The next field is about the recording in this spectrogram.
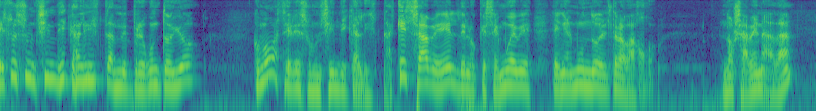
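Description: A man talks at a fairly quick pace with a high pitch and very wide pitch swings. His loudness stays very even throughout. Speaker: radio panelist. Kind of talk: panel debate. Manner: animated.

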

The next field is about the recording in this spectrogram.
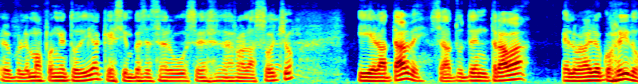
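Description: He has an unremarkable speaking voice, pitched in the middle range with ordinary variation. This man's delivery is fairly quick. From Dominican Republic. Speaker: cider bar owner and cider pourer. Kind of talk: casual interview. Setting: radio studio.

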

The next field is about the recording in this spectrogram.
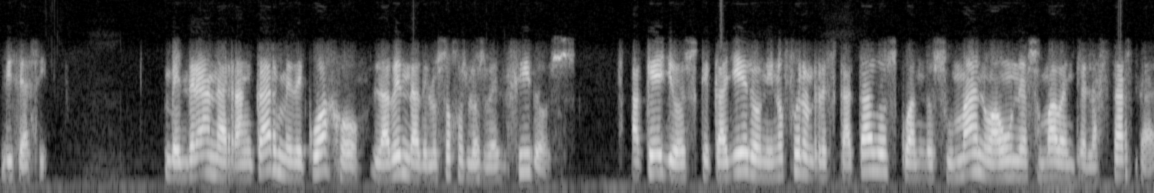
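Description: With an ordinary speaking voice, a woman talks at medium pitch and a fairly slow pace, with ordinary pitch variation. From Aragón, Spain (Calatayud). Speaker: poet. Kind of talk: poetry reading. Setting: phone call.

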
